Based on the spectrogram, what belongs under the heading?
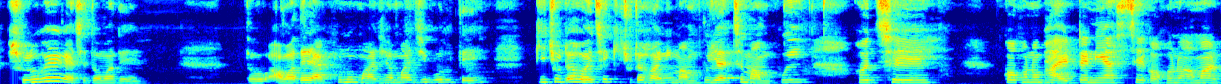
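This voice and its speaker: A middle-aged woman, chatting casually to her viewers at home while she has a cold and a stuffy nose. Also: mid-range voice. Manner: chatty, homely, addresses viewers directly. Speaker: lifestyle vlogger.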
